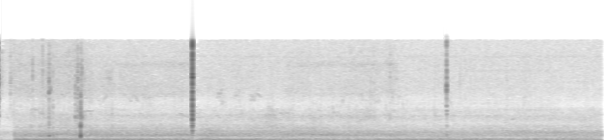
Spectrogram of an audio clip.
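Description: Steady low engine drone that starts just after the beginning and holds level, with a few short sharp clicks on top.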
